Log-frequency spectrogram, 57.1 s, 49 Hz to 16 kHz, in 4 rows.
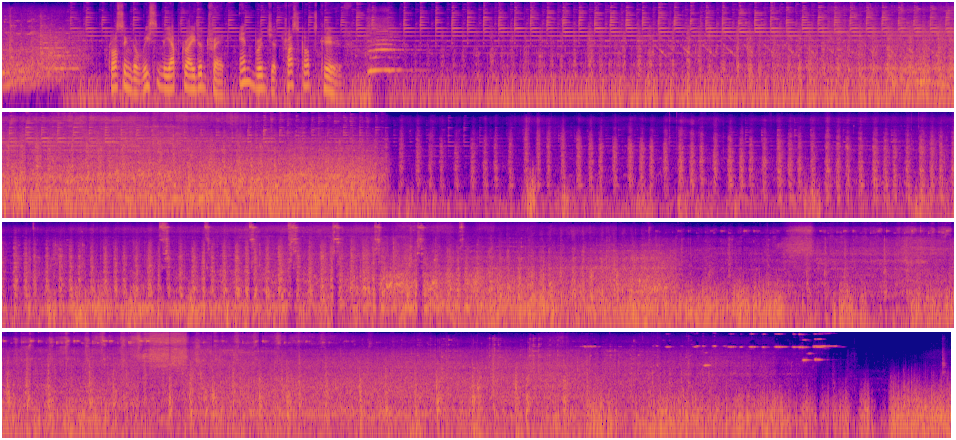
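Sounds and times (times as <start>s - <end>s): steam locomotive chuffing: 0.0s - 55.5s
wheels clicking over rail joints: 0.0s - 55.7s.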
